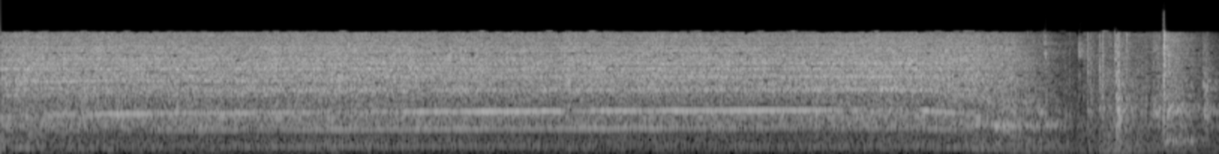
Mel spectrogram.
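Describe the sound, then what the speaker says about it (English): A food processor blends chicken liver pâté with softened butter, whirring steadily at close range with a constant motor hum, then winds down and stops near the end. "just blend all the ingredients together with the softened butter and all the juice from the livers as well"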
